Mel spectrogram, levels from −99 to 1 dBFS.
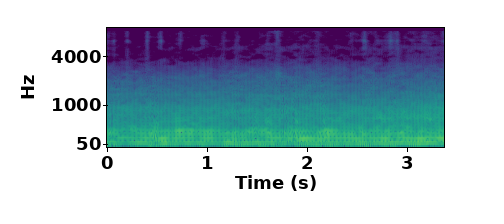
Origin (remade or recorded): remade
